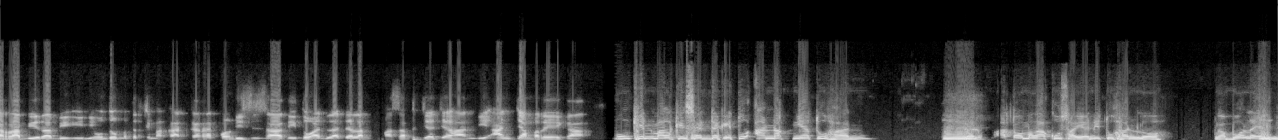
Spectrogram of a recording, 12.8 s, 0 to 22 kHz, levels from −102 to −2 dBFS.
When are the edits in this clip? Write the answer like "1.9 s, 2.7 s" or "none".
6.2 s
